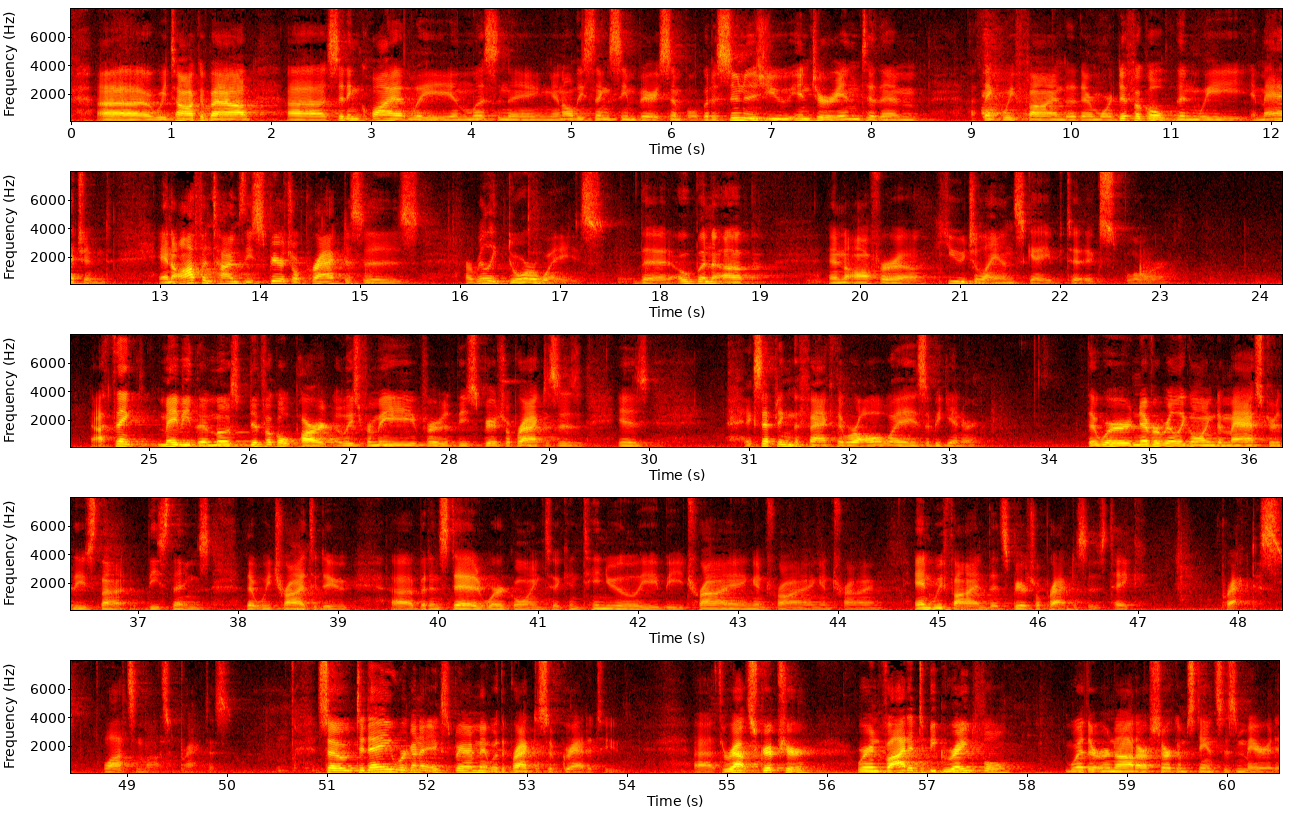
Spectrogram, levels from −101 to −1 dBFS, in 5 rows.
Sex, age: male, 30-49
